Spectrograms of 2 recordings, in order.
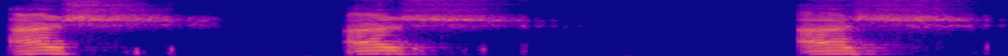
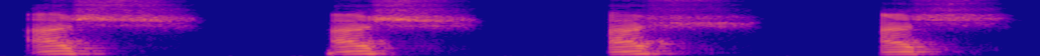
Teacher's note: Tafasyi ini maknanya menyebar apa yang menyebar udara di dalam mulut ketika mengucapkan huruf shin.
